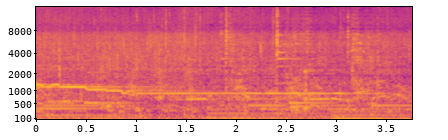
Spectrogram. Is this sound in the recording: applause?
no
